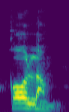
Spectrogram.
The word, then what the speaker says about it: column: जब हम कॉलम पढ़ते हैं तो हम एन का यूज नहीं कर रहे हैं, तो इस वर्ड में हम एन क्या रख रहे हैं, साइलेंट है।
